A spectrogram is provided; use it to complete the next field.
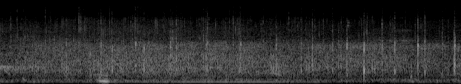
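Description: An audience applauds steadily for several seconds, a dense wash of many hands clapping at a moderate, even level with occasional sharper claps standing out.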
